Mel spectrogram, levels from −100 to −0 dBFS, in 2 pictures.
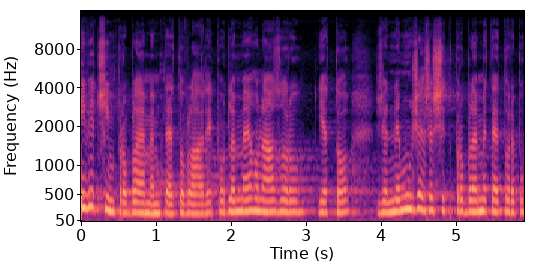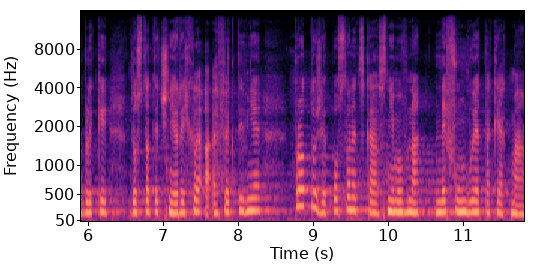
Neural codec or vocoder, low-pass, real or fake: none; 14.4 kHz; real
